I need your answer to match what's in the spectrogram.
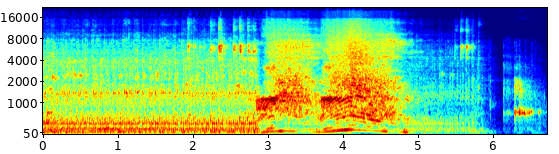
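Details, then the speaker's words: Ryobi two-stroke weed eater after carb and fuel line replacement, idle screw turned way out: revs surge twice, then sag and stumble toward stalling, not getting enough fuel at idle. Lean idle, fuel starvation. "turn the idle way out thinking I've gotten away with it but I didn't definitely not getting enough fuel at idle just a little bit"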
